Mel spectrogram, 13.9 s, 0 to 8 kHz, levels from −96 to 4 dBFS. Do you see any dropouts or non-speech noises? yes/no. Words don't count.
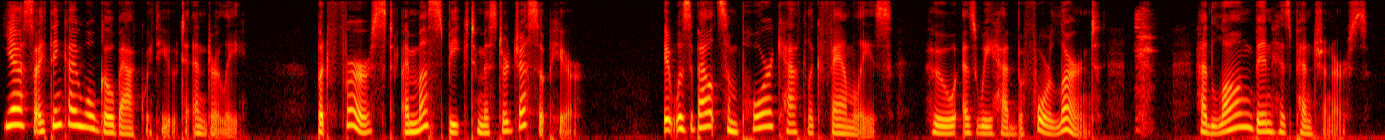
yes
